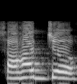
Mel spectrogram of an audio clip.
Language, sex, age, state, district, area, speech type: Bengali, female, 30-45, West Bengal, North 24 Parganas, rural, read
